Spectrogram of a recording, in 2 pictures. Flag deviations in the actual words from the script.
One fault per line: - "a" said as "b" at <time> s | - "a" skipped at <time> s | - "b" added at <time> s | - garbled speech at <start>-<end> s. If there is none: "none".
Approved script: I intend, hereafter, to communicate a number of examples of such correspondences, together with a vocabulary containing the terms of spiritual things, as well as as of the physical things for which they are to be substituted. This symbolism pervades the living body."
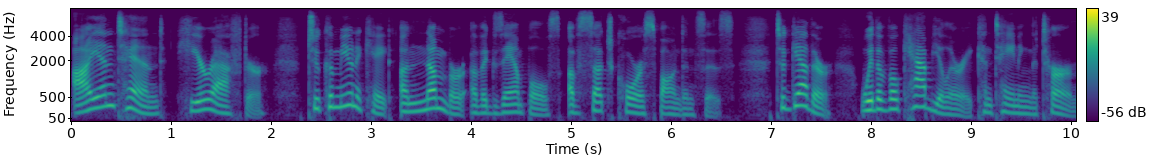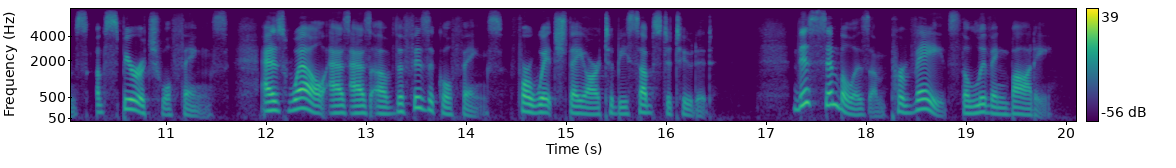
none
